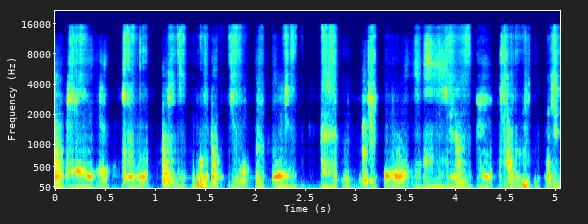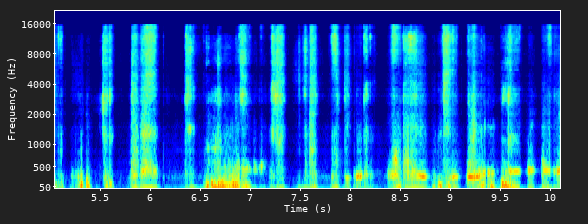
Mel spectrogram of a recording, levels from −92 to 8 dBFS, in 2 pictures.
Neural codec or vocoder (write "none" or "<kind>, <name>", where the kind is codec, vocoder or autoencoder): codec, SNAC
